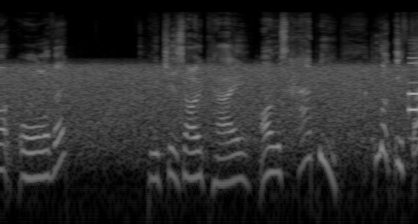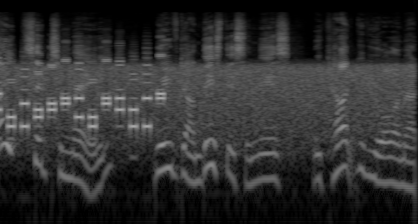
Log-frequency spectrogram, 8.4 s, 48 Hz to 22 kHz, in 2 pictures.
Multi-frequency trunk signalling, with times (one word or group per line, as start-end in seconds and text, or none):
4.1-4.2 KP
4.3-5.7 14360810927
5.8-5.9 ST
